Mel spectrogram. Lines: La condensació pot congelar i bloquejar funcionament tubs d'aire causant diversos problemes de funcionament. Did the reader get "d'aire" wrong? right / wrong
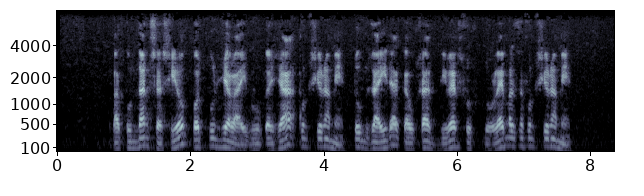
right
